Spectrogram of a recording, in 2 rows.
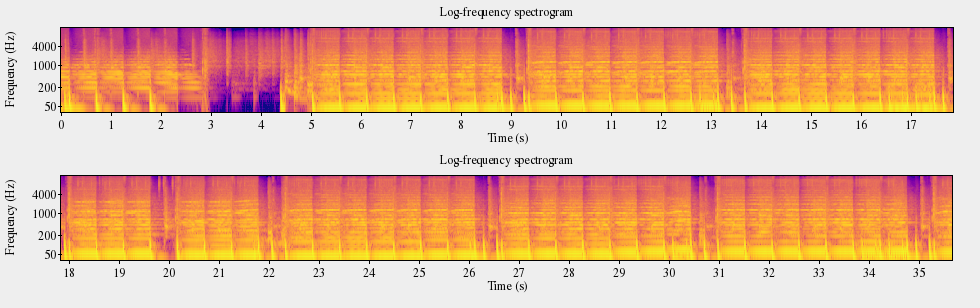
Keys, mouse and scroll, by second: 0.3 middle click, 0.8 scroll up 2, 0.8 middle click, 1.4 s, 2.0 0, 2.4 BackSpace, 2.6 1, 2.7 Return, 13.6-14.5 typing, 14.1-14.7 scroll up 3, 15.3 shift+click, 15.4 scroll down 5, 15.5 middle click, 15.9-16.2 scroll up 2, 16.8 shift+click, 16.8 scroll down 8, 24.4 y, 24.6 middle click, 25.0 middle click, 28.2 middle click, 28.3 scroll down 8, 28.5 scroll up 6, 32.0 middle click, 32.2 scroll down 6, 32.5 shift+middle click, 32.5 scroll up 1, 35.4 scroll down 5, 35.4 middle click.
